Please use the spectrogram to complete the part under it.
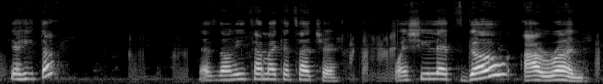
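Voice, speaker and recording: A woman's voice: a little high, darkish tone. Woman coaxing her parrot in sing-song. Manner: mixes in Spanish pet words. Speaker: pet bird owner. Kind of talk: casual vlog talking to a pet parrot.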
